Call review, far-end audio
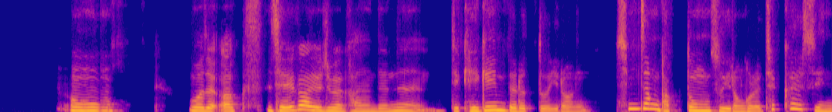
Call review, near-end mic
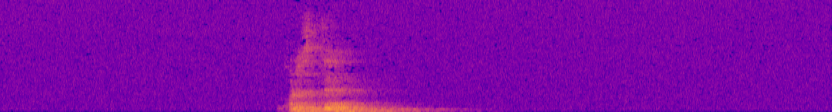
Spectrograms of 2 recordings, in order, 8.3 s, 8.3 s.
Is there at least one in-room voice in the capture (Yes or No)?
Yes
